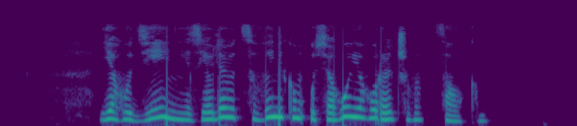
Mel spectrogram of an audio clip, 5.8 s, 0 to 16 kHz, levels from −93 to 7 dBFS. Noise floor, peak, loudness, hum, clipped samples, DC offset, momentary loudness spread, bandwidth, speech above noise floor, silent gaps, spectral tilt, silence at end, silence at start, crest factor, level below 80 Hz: under -90 dBFS; -26 dBFS; -41 LUFS; none; under 0.1%; under 0.1%; 12 LU; 7.8 kHz; over 50 dB; none; -6.5 dB/octave; 0.9 s; 1 s; 16 dB; -68 dBFS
